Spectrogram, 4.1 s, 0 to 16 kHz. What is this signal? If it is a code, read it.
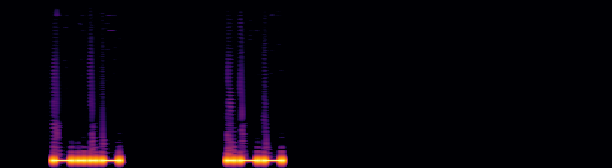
Morse code, heard as a keyed tone, about 30 wpm, spaced as for 10 wpm, 700 Hz. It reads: XW
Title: USA Call Signs - 6 Characters - 6x Character Spacing - 30wpm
